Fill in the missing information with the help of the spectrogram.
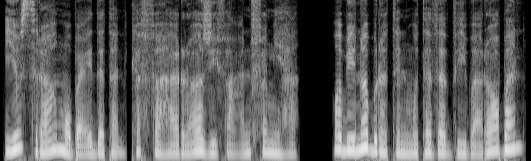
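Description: A woman's voice: on the low side, moderate pace, mellow, dry recording. Woman narrating an audiobook, dry. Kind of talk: scripted horror narration.

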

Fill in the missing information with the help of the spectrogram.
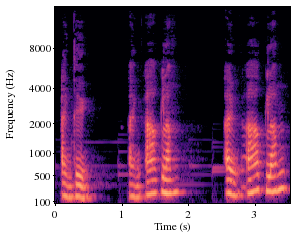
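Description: A woman voicing a scheming young wife who pleads in a shrill voice in an audio story. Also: animated, extremely slow, soft background music. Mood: pleading.

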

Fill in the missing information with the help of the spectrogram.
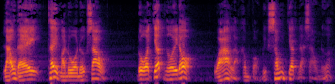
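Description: A man's voice: medium pitch, expressive, moderate pace, lightly acted. A man voicing a cold, lecturing old martial healer in a storybook reading. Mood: scornful.

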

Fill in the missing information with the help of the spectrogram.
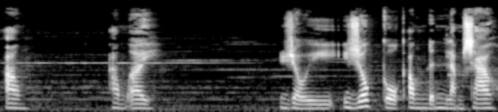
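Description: A woman with a Southern Vietnamese accent voicing an anxious, devoted old wife who pleads softly and worriedly. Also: low-pitched, little pitch movement, slow pace, soft background music.

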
